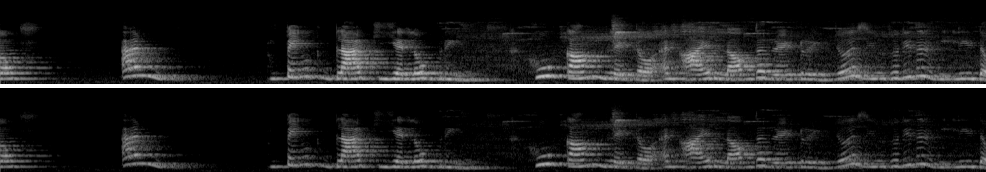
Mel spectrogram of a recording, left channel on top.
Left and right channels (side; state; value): right; quieter; 7.7 dB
